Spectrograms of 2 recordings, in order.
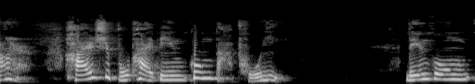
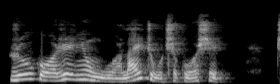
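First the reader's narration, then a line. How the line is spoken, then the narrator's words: Resigned sigh. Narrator (Chinese): 孔子无可奈何的叹气说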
